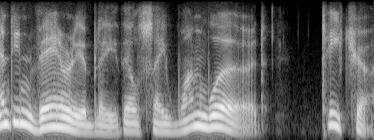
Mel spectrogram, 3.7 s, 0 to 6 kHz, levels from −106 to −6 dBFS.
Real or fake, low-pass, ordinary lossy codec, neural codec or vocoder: real; 5.4 kHz; Opus, 32 kbps; none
